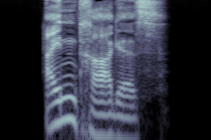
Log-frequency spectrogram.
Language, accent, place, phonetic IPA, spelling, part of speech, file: German, Germany, Berlin, [ˈaɪ̯ntʁaːɡəs], Eintrages, noun, De-Eintrages.ogg
- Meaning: genitive singular of Eintrag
